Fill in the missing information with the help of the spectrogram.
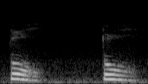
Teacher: غین کو ادنی حلق سے ادا کرنا ہے اور قلقلہ نہیں کرنا اس کے اوپر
